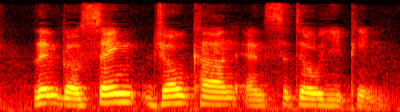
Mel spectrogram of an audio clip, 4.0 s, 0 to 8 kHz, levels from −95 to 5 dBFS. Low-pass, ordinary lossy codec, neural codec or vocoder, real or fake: 7.2 kHz; none; codec, 16 kHz, 1.1 kbps, Voila-Tokenizer; fake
